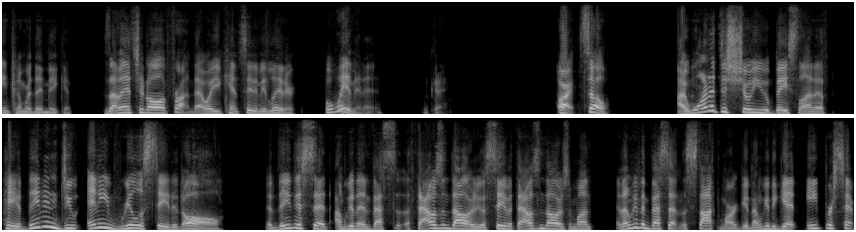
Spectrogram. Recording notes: This was a live class recorded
